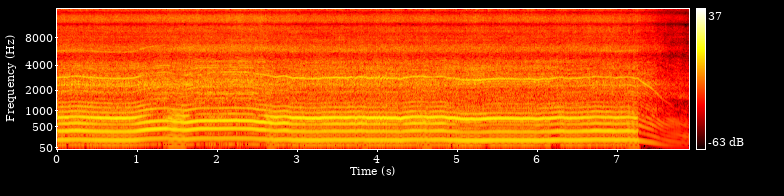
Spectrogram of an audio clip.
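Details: Stihl MS 500i chainsaw, 62 hours, warm, cutting frozen wood with freshly sharpened chain: strong steady high pitch through cut, no bogging or surging, winds down cleanly; healthy under load.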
